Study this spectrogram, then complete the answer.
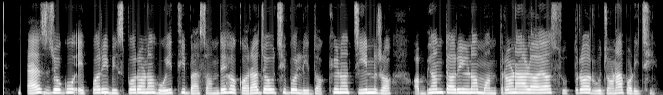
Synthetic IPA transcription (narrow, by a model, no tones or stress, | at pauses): ɡɛsd͡ʒoɡuʔepɔɾibispɔɾɔɽ̃ɔɦojt̪ʰibasɔnd̪eɦɔkɔɾad͡ʒɔwt͡ʃʰibolid̪ɔkʰːiɽ̃ɔt͡ʃinɾɔ | ɔ̰bʱjɔnt̪ɔɾiɽ̃ɔmɔnt̪ɾɔɽ̃aɭɔjɔsut̪ɾɔɾud͡ʒɔɽ̃apɔɽit͡ʃʰi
